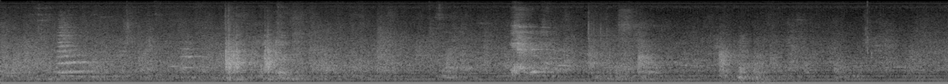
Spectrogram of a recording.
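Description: A man reads out through a microphone in a large echoing hall.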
